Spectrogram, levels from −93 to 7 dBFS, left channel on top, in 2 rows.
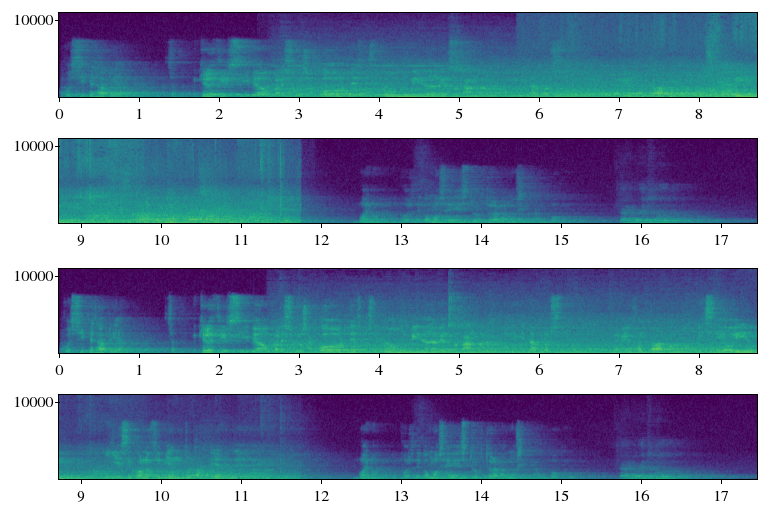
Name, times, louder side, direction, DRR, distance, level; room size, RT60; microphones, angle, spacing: voice 1, 0.1-0.8 1.4-11.5 12.4-15.1, right 1 dB, 35° right, 2 dB, 1.6 m, -27 dB
sound 1, 2.5-5.7 6.8-10.1, left 1 dB, 35° left, 1.1 m, -30 dB
sound 2, 2.6-8.4, right 2 dB, 50° right, 4.6 m, -29 dB
sound 3, 5.7-11.7, left 7 dB, 65° left, 0.4 m, -26 dB
voice 2, 13.1-13.6 15.7-16.3, equal, 5° right, -8 dB, 3.5 m, -36 dB
18.5 x 17.5 x 4.1 m, 2.9 s
head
